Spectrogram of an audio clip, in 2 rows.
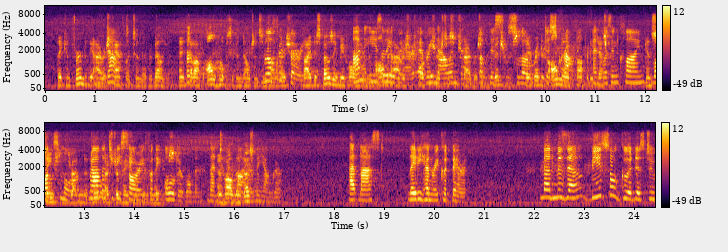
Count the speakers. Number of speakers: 2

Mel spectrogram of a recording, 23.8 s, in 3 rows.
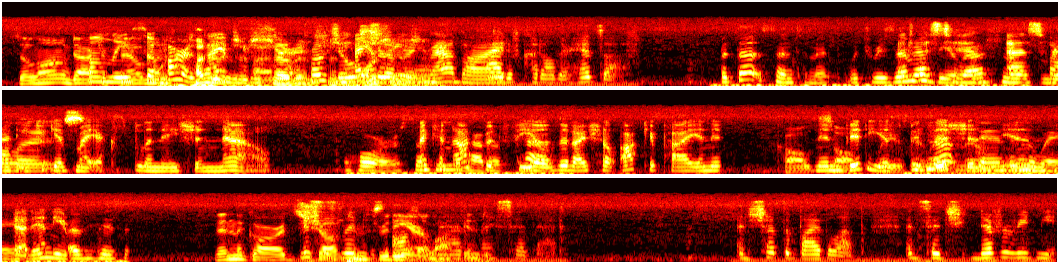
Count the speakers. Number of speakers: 6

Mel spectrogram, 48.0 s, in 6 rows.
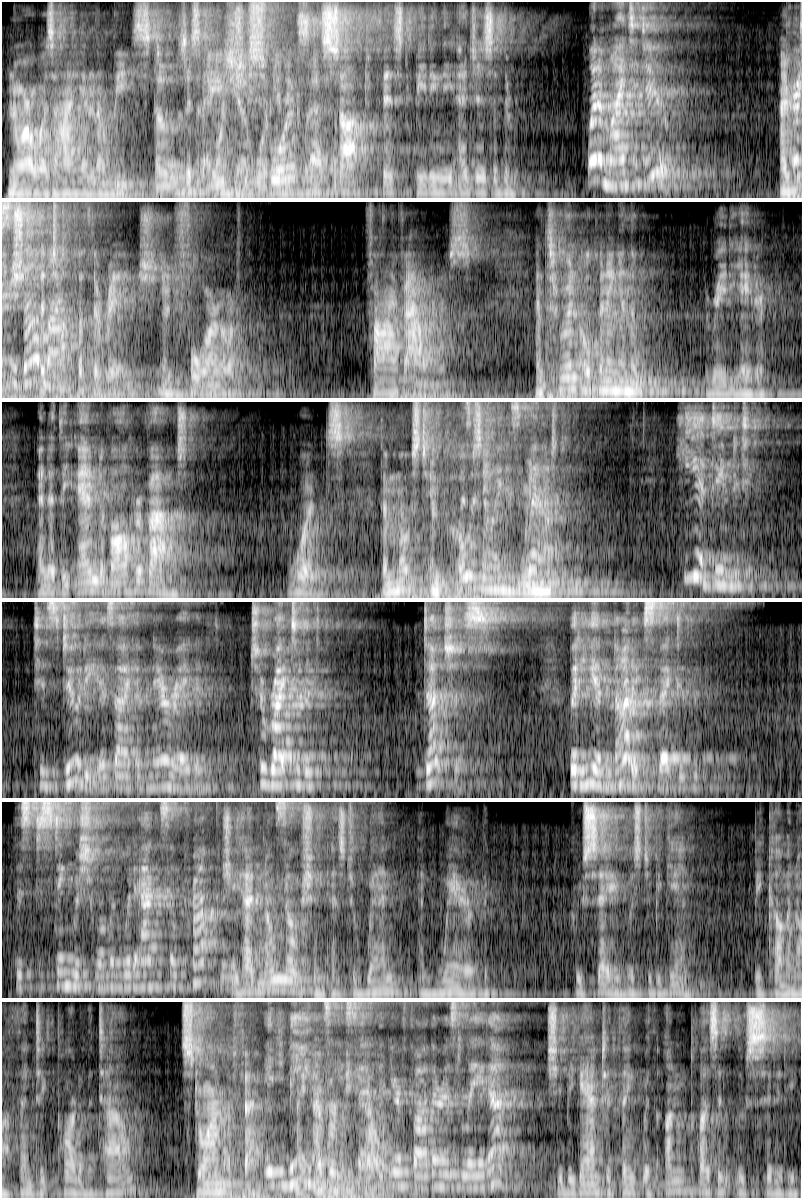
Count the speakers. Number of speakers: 4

